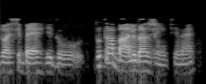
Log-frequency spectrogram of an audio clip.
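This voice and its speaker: Ordinary pitch variation from a man talking at a fairly slow pace. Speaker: professor and media researcher. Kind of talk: casual interview. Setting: Instagram live video call. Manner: slow, measured pace.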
